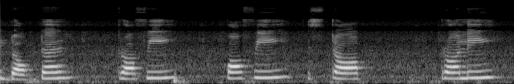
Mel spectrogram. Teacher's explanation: आगत जो ध्वनियाँ होती हैं इनका प्रयोग अंग्रेजी से जो शब्द हिंदी में आए हैं उनके रूप में किया जाता है। इसका उच्चारण आ तथा ओ के मध्य की ध्वनि आ के रूप में होता है।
